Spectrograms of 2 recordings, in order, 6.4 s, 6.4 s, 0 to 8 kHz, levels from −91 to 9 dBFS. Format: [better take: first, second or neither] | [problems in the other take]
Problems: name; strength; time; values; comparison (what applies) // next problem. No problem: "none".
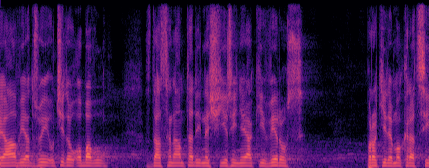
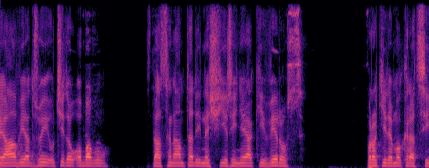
first | noise reduction (neural mask model DeepFilterNet 3)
